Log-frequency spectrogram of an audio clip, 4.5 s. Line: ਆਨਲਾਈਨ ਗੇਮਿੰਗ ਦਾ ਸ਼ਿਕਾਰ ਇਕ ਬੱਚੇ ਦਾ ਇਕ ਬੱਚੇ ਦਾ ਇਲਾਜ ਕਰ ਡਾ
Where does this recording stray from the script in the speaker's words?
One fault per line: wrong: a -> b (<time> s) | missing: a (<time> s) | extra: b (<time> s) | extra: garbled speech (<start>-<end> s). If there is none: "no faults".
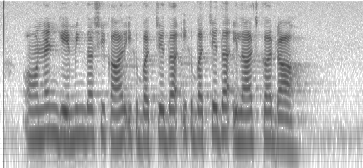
no faults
